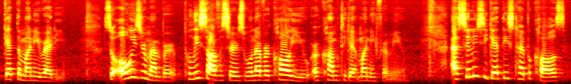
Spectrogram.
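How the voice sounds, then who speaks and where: A woman host reading scripted community announcements at a measured pace. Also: medium pitch. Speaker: show host.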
